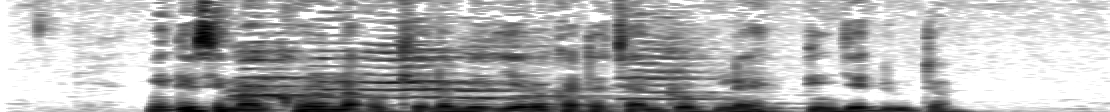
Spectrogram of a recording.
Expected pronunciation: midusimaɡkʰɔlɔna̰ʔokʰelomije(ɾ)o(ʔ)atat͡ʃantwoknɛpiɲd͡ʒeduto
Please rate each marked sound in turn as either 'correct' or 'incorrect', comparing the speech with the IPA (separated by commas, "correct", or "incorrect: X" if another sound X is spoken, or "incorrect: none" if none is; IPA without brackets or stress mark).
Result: correct, incorrect: k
